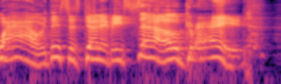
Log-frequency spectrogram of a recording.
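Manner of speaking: high, booming, stretched-out cartoon excitement. Speaker recalls trying to mimic a cartoon character's energy; Cool Cat energy voice. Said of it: "that Cool Cat energy".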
